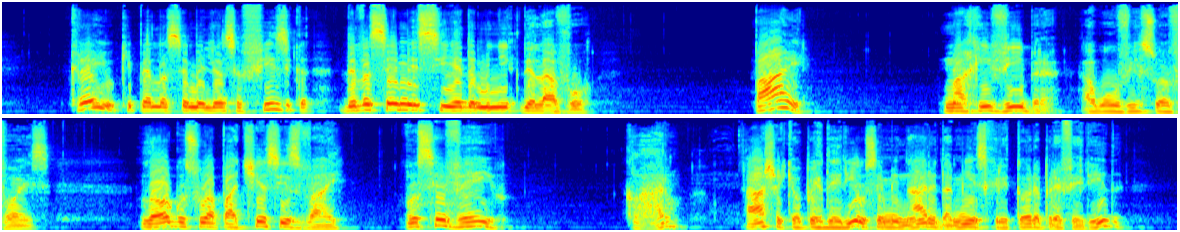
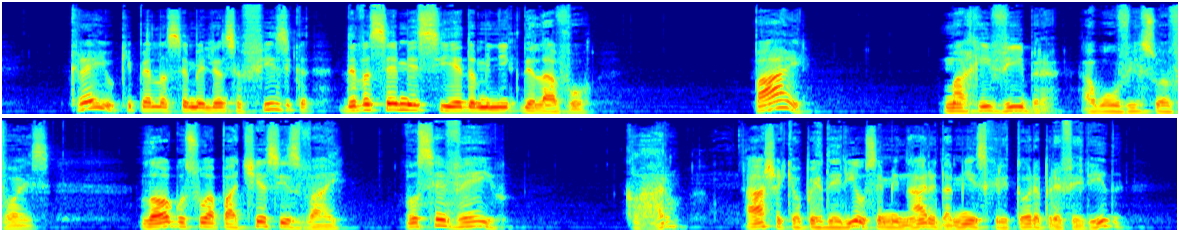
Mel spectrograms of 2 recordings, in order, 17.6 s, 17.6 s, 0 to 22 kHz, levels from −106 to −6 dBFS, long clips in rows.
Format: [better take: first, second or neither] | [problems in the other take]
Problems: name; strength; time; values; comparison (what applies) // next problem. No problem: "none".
second | distortion; slight; 10 dB below the speech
